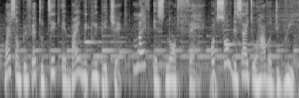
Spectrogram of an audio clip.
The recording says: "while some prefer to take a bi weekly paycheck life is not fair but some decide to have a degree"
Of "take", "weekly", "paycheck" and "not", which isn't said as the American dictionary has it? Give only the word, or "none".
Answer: none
